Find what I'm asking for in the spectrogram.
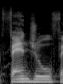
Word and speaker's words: FanDuel: And I realize that, I know in America you don't pronounce it that way. You call it FanDuel. Duel. That sounds so stupid to me. I can't get my mouth to do it. If I say D-U-E, it's due.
